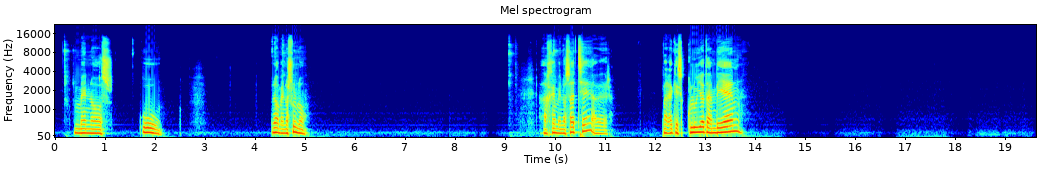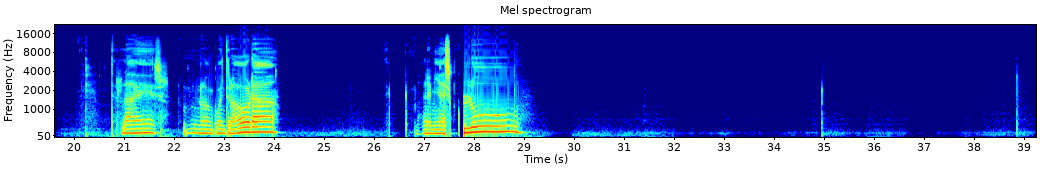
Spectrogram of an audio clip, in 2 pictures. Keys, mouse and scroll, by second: 0.1 typing, 1.5 typing, 9.9 typing, 10.5 Return, 35.2-36.6 scroll up 1, 36.6-39.2 scroll up 1.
